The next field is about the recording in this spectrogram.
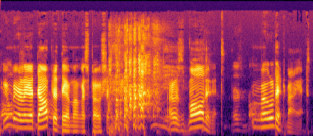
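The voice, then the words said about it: Bane impression. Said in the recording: “talking like Bane ... Tom Hardy as Bane”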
